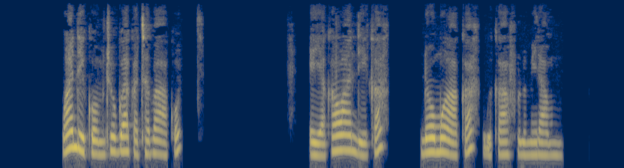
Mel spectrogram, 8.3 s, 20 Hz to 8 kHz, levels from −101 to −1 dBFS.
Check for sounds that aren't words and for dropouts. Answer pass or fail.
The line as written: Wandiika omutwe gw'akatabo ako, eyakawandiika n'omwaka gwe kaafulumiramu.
pass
